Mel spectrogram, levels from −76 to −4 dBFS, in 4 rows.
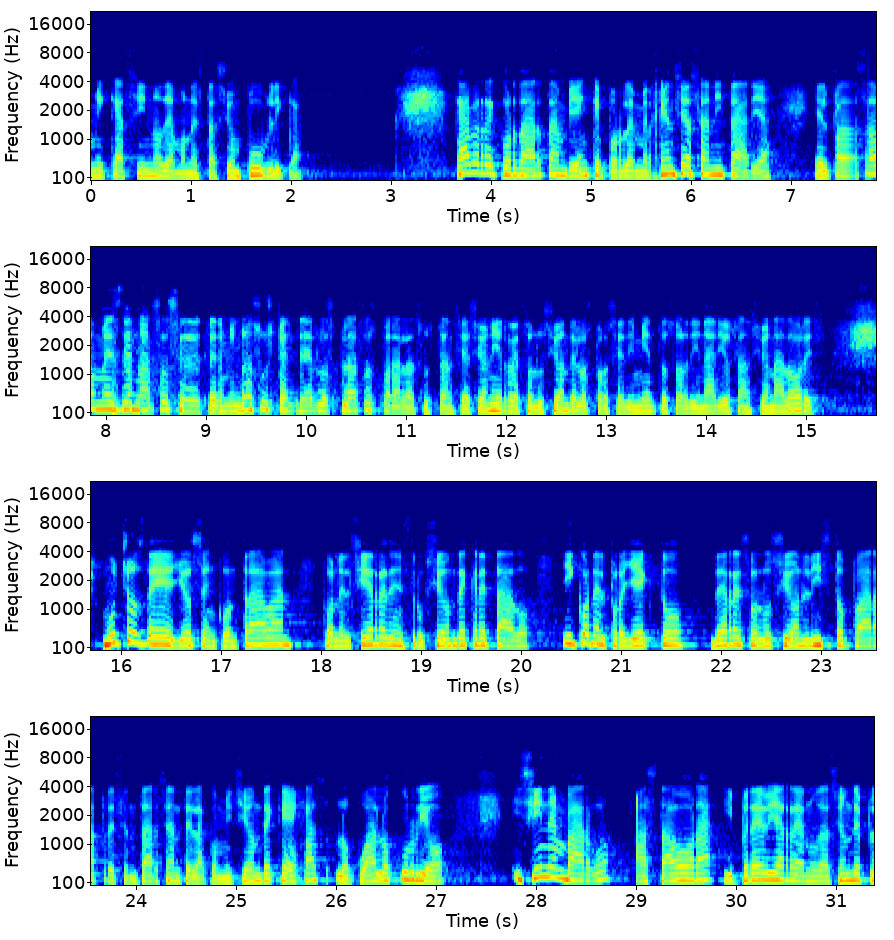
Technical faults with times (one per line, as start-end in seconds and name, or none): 7.51-7.66 call audio freeze
7.76-7.79 short concealed packet loss
8.07-14.73 call bitrate drop
12.16-13.31 jitter buffer speed-up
